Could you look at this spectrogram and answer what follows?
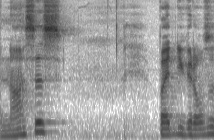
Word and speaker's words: gnosis: is the uh the the gnosis the canosis however you want to pronounce that usually kn is like knife so i would say the gnosis but you could also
